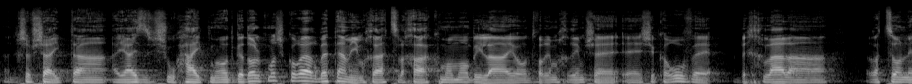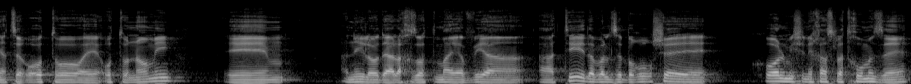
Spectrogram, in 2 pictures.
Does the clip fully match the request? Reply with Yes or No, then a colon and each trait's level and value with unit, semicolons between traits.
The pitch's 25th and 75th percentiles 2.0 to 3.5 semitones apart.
Yes: average, 3.0 semitones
